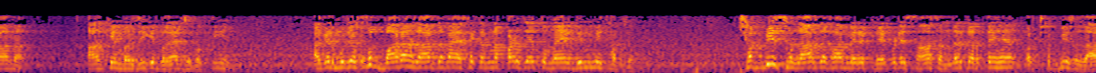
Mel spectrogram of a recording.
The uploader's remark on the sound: Audio Recorded in Quaid-e-Azam University Islamabad on 19-May-2016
